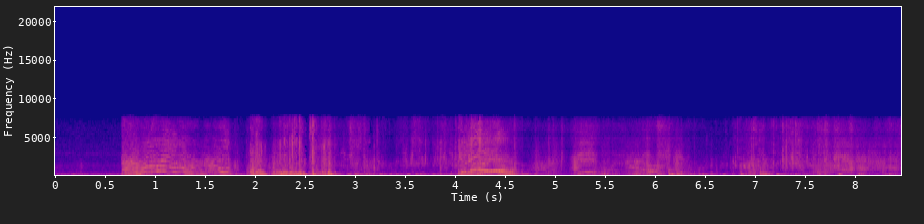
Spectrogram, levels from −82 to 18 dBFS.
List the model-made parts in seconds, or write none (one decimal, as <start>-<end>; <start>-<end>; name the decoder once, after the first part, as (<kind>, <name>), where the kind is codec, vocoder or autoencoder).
4.3-6.5 (codec, ZipCodec); 7.6-8.5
